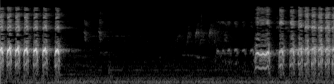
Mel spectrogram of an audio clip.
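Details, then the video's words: Song of a White-crested laughingthrush used to trigger a caged bird to sing: a brief rattling burst, about two seconds of near silence, then fresh fast harsh chattering. "Pancingan Bunyi Poksay Jambul Gacor!!!"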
